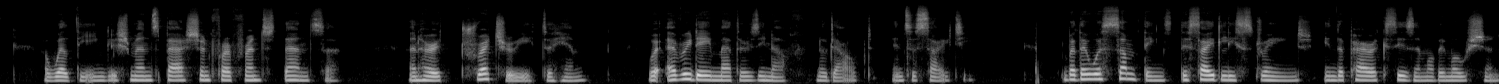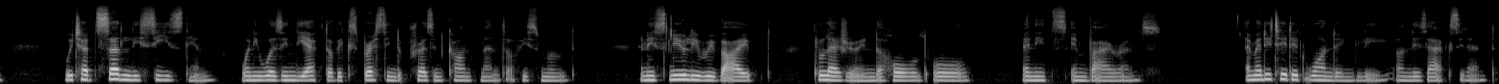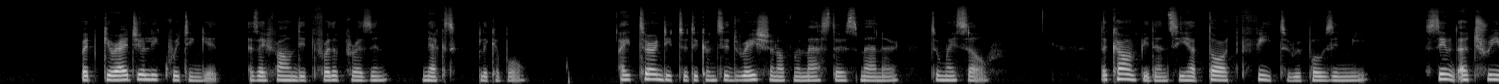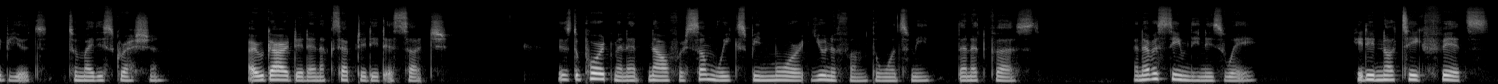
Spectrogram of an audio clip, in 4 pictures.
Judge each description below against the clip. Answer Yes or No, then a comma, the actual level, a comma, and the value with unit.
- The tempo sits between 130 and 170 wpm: Yes, average, 140 wpm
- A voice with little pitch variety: Yes, narrow, 2.2 semitones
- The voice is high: Yes, high, 195 Hz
